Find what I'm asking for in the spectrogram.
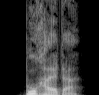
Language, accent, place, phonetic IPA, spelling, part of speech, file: German, Germany, Berlin, [ˈbuːxˌhal.tɐ], Buchhalter, noun, De-Buchhalter.ogg
- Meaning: accountant, bookkeeper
